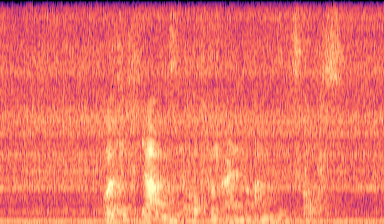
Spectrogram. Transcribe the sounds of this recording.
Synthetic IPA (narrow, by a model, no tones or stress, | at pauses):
hɔ̰ʏfɪçjaːbm̩ziːʔa̰ʊxfɔnʔa̰ɪnəmʔa̰nzɪt͡sʔa̰ʊs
